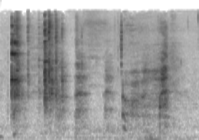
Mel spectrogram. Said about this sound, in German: Die Bohlegläser klirren nicht so schön. Mm. Sei froh, dass sie voll sind, Mann.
